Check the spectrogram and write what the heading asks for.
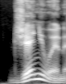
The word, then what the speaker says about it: genuine: Genuine actually comes from Latin roots, where the suffix was much softer. The wine pronunciation is often a hypercorrection by people who see the spelling and basically force the phonetics, overriding the historical pronunciation of the word.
